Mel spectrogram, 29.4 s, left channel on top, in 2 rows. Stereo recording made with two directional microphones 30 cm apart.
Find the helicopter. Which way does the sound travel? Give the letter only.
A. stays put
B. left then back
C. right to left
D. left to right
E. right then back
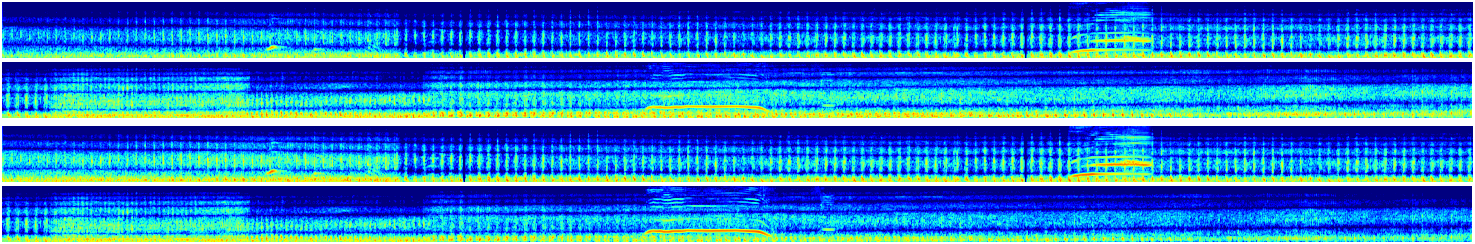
C.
